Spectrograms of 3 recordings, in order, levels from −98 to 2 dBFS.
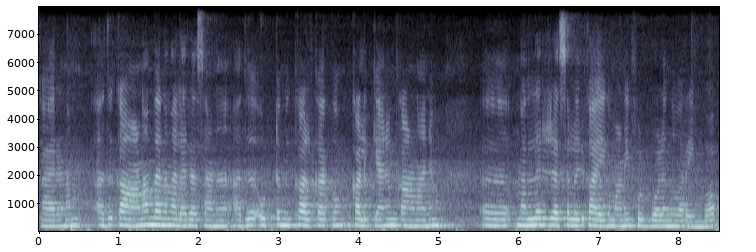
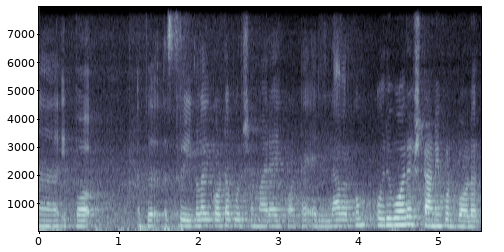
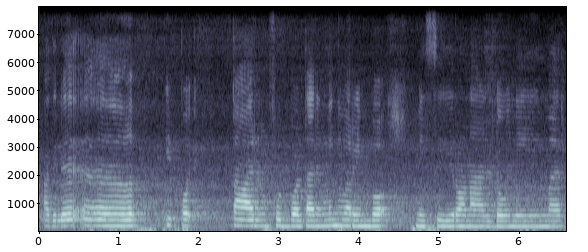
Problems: constant background noise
